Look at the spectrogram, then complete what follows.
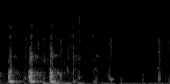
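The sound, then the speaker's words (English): Crunching of a Nobbly Bobbly ice lolly being chewed: three loud bites in quick succession followed by quieter, scattered crackles as the chewing settles down. “I've never, like, they're not popping candy or anything, but the texture, the crunchy texture is really nice. It's a very pleasing thing to put in your mouth.”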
